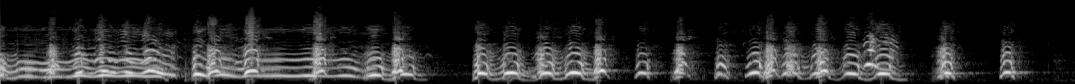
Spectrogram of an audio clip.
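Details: German Shepherd dogs howling, opening with a layered wavering chorus, then trailing off into a series of short separate yelps and barked howls with pauses between.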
